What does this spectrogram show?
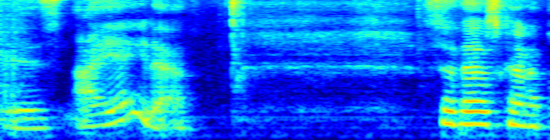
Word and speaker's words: Aida: It's Aida is how you pronounce it. A lot of people say Aida, which is fine, to each his own.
